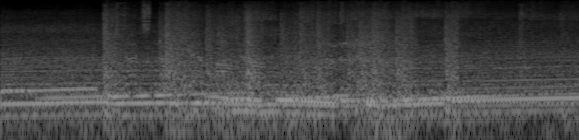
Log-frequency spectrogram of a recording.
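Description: Car bodies bump and clatter against each other.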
